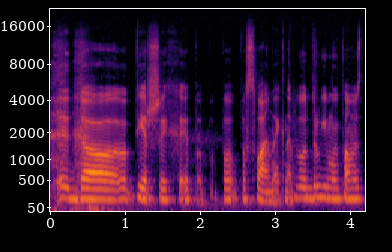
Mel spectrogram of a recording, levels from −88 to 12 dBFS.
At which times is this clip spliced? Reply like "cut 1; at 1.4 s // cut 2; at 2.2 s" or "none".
cut 1; at 3.3 s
